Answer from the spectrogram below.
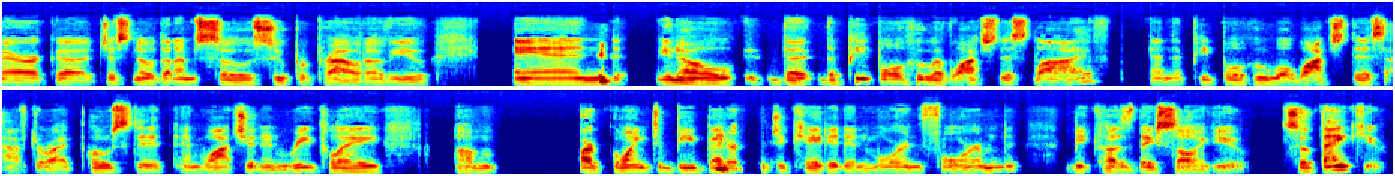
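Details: Adult male speaker; normal fluent speech.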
